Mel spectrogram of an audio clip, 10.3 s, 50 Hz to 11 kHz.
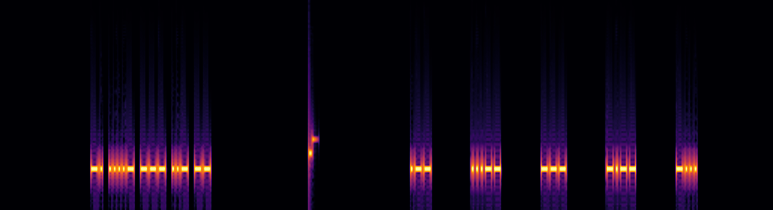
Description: Morse code, heard as a keyed tone, about 40 wpm, spaced as for 20 wpm, 700 Hz. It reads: N4OUM W3OYB
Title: USA Call Signs - 5 Characters - 6x Character Spacing - 40wpm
